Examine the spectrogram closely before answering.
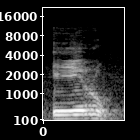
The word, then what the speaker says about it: héros: Quand je dis hôpital, le H est muet, mais héros, le H ici est aspiré.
